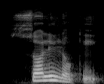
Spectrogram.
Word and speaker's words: soliloquy: सोलिलोकी क्या पढ़ते हैं? इसको प्रोनाउंसिएशन क्या करते हैं?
